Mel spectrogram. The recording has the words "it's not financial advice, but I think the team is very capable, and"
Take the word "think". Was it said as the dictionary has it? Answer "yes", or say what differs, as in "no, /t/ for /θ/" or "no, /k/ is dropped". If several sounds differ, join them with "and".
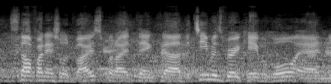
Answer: yes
